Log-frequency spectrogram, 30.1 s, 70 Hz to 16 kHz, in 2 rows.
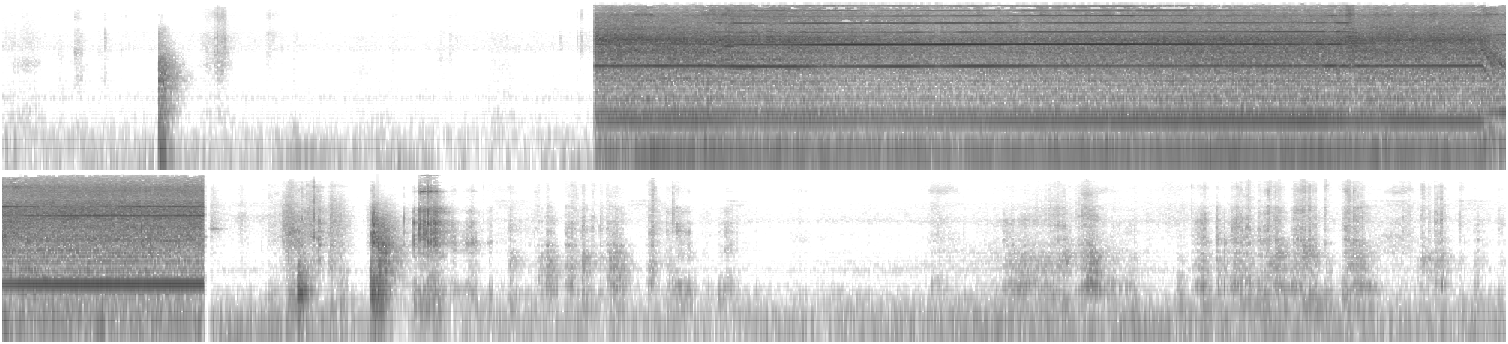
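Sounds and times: table saw whining: 5.9s - 17.1s.

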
